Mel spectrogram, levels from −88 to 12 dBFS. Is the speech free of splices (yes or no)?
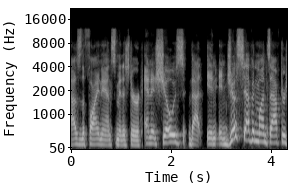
no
